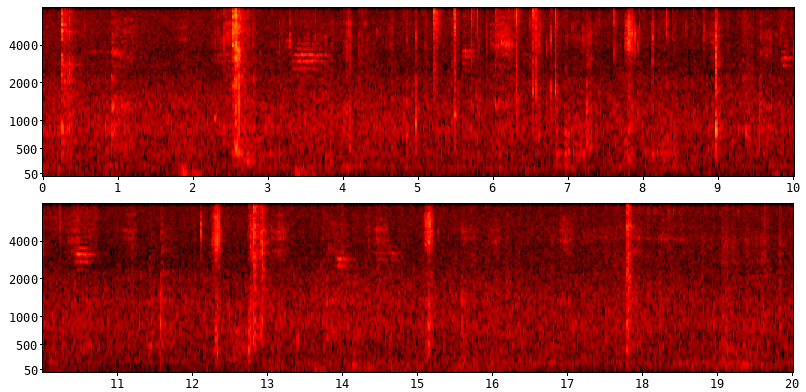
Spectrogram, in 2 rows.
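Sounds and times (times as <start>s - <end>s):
crunchy shells being chewed: 2.2s - 2.9s, 3.9s - 9.1s.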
